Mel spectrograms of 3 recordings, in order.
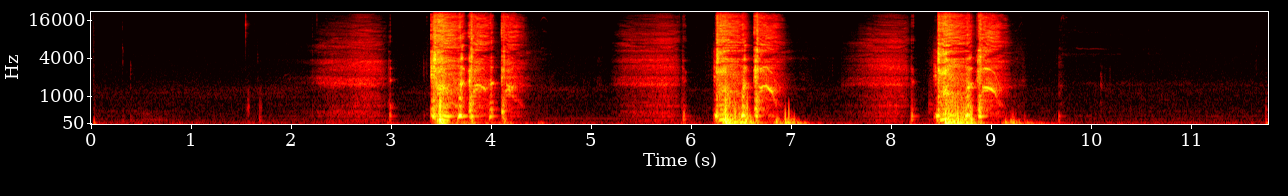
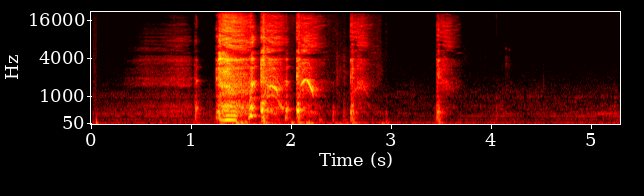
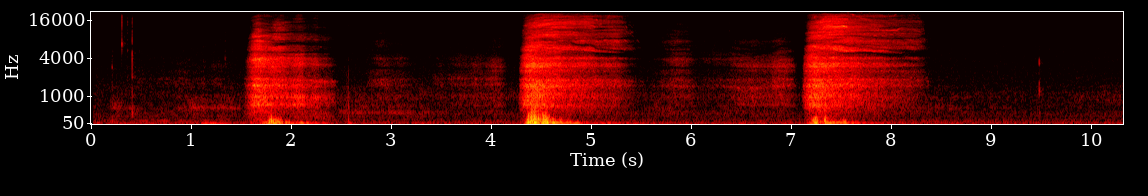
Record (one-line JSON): {"three_cough_length": "11.8 s", "three_cough_amplitude": 20517, "three_cough_signal_mean_std_ratio": 0.3, "cough_length": "5.3 s", "cough_amplitude": 6934, "cough_signal_mean_std_ratio": 0.33, "exhalation_length": "10.3 s", "exhalation_amplitude": 1528, "exhalation_signal_mean_std_ratio": 0.35, "survey_phase": "beta (2021-08-13 to 2022-03-07)", "age": "45-64", "gender": "Female", "wearing_mask": "No", "symptom_cough_any": true, "symptom_new_continuous_cough": true, "symptom_shortness_of_breath": true, "symptom_sore_throat": true, "symptom_fatigue": true, "symptom_headache": true, "symptom_onset": "5 days", "smoker_status": "Never smoked", "respiratory_condition_asthma": false, "respiratory_condition_other": false, "recruitment_source": "Test and Trace", "submission_delay": "1 day", "covid_test_result": "Positive", "covid_test_method": "RT-qPCR", "covid_ct_value": 22.2, "covid_ct_gene": "ORF1ab gene", "covid_ct_mean": 23.4, "covid_viral_load": "21000 copies/ml", "covid_viral_load_category": "Low viral load (10K-1M copies/ml)"}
